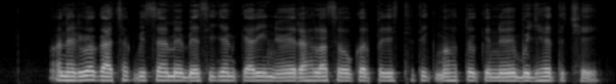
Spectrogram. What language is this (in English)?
Maithili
